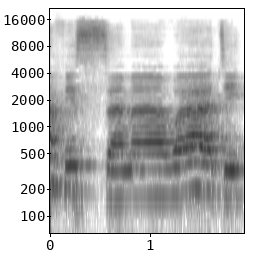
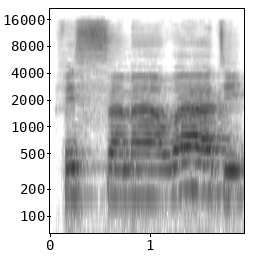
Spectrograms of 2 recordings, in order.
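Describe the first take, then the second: No difference in how they are said.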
